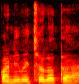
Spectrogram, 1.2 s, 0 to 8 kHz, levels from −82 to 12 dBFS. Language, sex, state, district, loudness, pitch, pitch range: Bhojpuri, male, Bihar, Muzaffarpur, -18 LUFS, 150 Hz, 145-155 Hz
